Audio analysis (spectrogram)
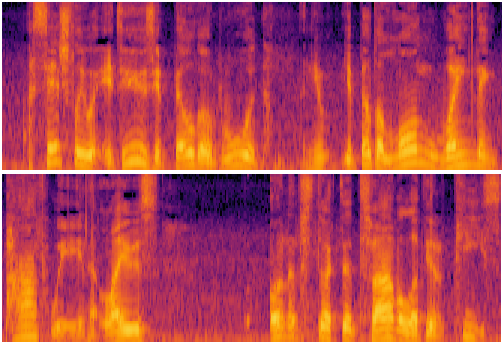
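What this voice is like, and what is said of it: Scottish accent. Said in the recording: “It's very Chinese for a Scottish accent”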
